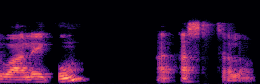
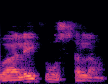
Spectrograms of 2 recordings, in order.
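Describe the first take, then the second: First: There is a pause between the two words. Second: The words run together without any pause. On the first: "ওয়াকফ করেন, ওয়াসল না করে থেমে যান" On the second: "আল সাইলেন্ট হয়ে তখন মুসালাম হয়ে যাবে"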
